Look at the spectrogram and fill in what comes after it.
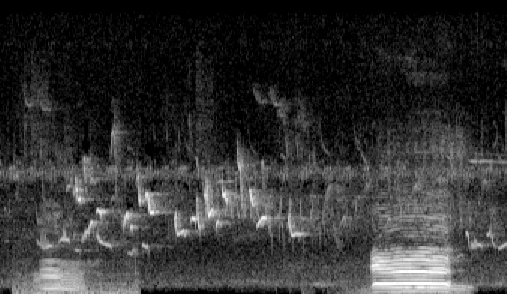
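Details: Cows walking home from the fields to the pen in the afternoon; two harmonic moos, one short and one long and strained, with chirping birds above and a quiet background between calls.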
